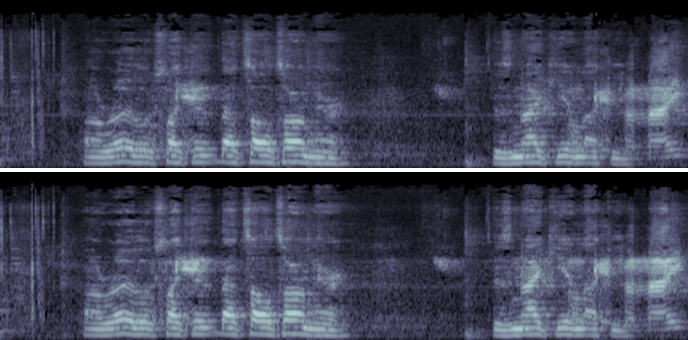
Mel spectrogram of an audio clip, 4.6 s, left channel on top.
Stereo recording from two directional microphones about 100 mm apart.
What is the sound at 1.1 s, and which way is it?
Speech, 15° right (ahead or behind).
